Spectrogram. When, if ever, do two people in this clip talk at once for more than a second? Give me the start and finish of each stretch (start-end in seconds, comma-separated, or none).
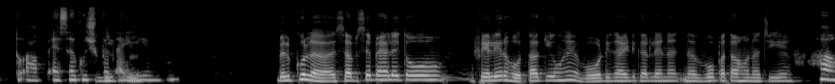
none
